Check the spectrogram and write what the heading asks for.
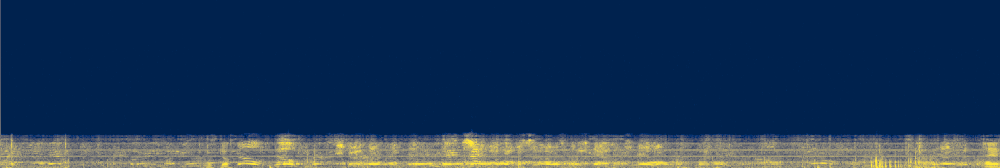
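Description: Mostly distant voices and shouting from people around the scene, faint and overlapping, with a few thin steady tones held behind them. A nearby voice says "Let's go" about two seconds in, and there is a louder brief sound shortly before the end.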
